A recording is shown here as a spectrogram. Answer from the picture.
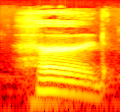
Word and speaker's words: heard: Can you help me with the pronunciation of the words hurt, heart, and heard?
